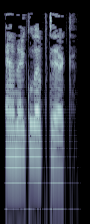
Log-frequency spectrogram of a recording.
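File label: "anaglyptic", British English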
